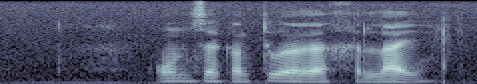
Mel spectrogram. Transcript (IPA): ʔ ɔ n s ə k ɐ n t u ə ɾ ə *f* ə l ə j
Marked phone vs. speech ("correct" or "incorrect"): incorrect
